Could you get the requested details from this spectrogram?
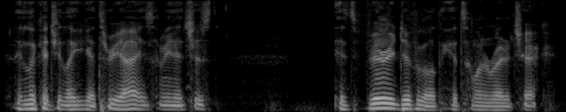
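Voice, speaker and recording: A very fast, fairly low-pitched man with an American accent, fairly even intonation and big swings in loudness, on a very clean recording with a silent background. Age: 70s. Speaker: real estate investor. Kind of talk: interview. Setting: live stream.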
